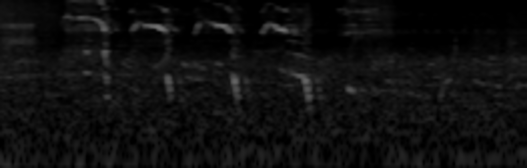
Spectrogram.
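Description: A dog whines softly.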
